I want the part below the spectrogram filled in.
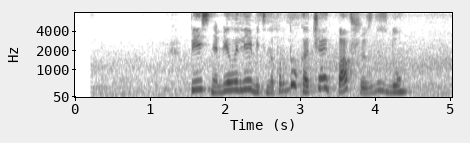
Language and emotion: Russian, positive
